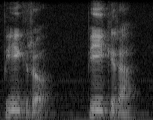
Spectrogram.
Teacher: it's just a hit of your tongue behind your front upper teeth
